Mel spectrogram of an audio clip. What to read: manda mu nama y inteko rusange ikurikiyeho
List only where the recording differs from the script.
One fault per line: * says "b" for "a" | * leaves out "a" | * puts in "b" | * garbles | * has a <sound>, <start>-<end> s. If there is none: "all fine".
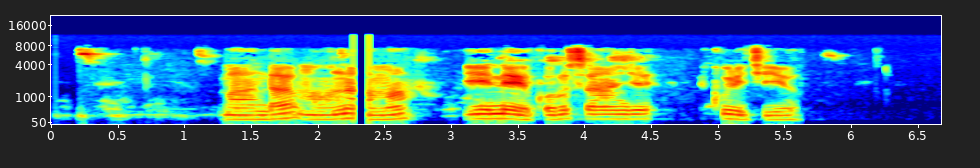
* has a dropout, 2.3-2.4 s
